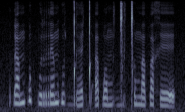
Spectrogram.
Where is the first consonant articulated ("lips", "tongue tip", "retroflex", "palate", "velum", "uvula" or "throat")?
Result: tongue tip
